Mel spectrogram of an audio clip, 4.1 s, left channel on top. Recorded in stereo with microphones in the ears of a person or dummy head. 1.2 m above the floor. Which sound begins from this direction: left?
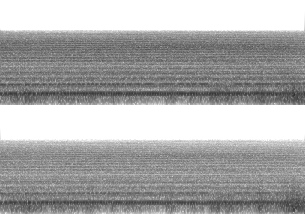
A drone, at 0.0 s.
